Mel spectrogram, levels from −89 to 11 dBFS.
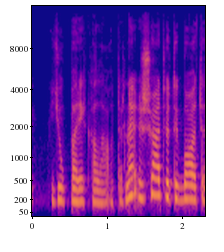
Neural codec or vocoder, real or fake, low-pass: vocoder, 48 kHz, 128 mel bands, Vocos; fake; 14.4 kHz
